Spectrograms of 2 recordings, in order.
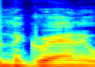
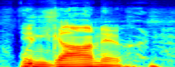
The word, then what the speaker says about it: Ngannou: To the chagrin, as the Nagano one. Ngannou.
